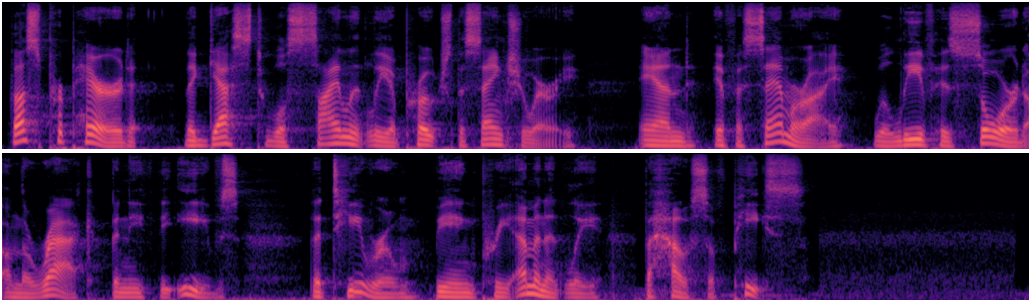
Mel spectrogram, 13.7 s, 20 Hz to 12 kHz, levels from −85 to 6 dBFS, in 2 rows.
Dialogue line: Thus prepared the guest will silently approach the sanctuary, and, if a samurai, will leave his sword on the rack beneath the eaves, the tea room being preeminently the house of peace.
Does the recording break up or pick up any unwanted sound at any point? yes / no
no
